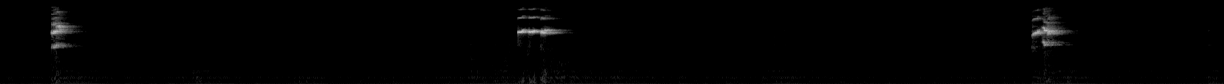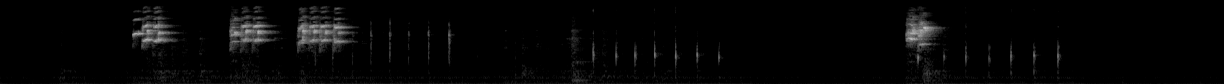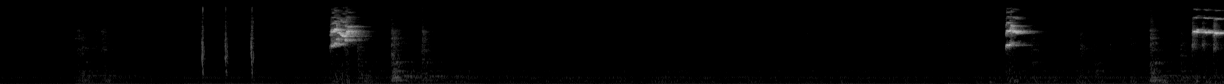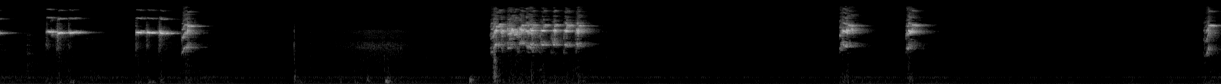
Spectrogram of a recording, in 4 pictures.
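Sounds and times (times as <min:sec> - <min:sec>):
bird chirping: 0:00.5 - 0:00.9, 0:05.2 - 0:05.8, 0:10.3 - 0:10.8, 0:13.6 - 0:16.9, 0:21.3 - 0:22.9, 0:27.8 - 0:28.3, 0:34.5 - 0:34.9, 0:36.4 - 0:39.0, 0:41.6 - 0:42.8, 0:45.1 - 0:46.2.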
